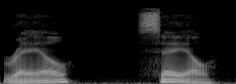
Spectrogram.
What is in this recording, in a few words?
"rail" "sail"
